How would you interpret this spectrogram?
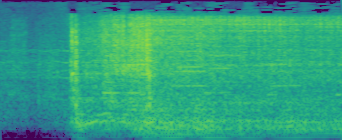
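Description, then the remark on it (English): After a moment of near silence, a car engine cranks and catches with a sudden burst, then settles into a steady, rumbling run as it begins to pull away. No voices. “Say, isn't that your car, Eugene? That's my car.”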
